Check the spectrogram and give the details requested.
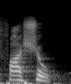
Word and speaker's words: fascio: comes from Fast CCO which is pronounced as fascio f-a-s-h-o as a pronouncement written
